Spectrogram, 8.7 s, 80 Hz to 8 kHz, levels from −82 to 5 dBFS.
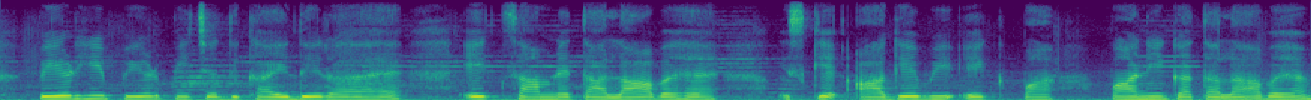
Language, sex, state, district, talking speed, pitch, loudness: Maithili, female, Bihar, Supaul, 145 wpm, 185 Hz, -15 LUFS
